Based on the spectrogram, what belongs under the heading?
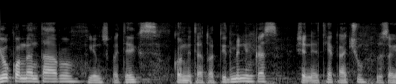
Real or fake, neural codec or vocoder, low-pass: fake; codec, 16 kHz, 4 kbps, X-Codec, HuBERT features, trained on general audio; 7.2 kHz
